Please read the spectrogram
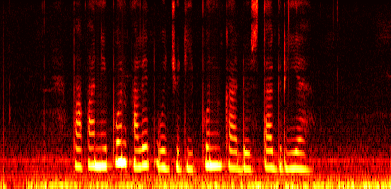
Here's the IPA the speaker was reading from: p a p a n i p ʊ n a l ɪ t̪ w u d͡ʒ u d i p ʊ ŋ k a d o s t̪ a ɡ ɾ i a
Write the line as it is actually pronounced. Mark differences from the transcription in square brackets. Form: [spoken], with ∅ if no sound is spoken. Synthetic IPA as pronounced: p a p a n i p ʊ n a l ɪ t̪ w u d͡ʒ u d i p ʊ [n] k a d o s t̪ a ɡ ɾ i a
